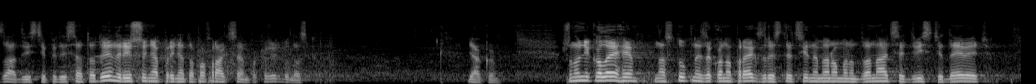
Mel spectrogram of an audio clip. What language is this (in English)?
Ukrainian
